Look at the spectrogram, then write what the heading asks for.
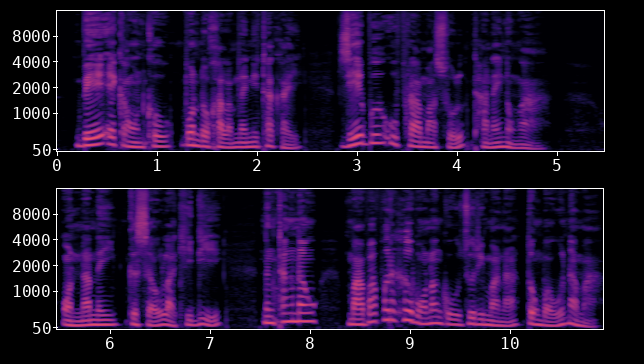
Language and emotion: Bodo, fearful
